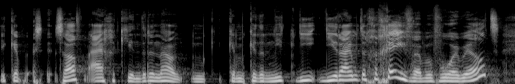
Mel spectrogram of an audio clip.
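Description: Lively in her intonation, a woman speaks at a moderate pace on a very clean recording with a silent background. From Curaçao. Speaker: coach and care worker. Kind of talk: casual interview. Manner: halting.

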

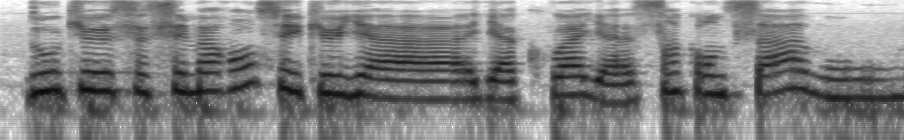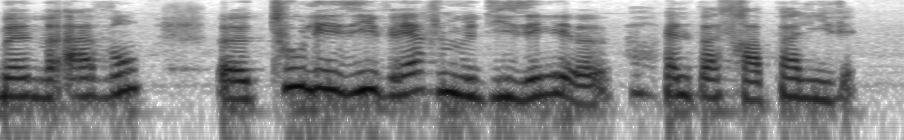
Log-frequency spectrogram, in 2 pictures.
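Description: A woman's fairly high, somewhat breathy voice at a fairly slow pace with ordinary pitch variation. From France, Indre-et-Loire. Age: 20s. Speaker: rabbit owner. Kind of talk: interview.

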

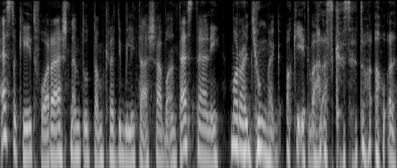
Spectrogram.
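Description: A somewhat breathy woman's voice, fairly low-pitched, at a fairly quick pace with hardly any pauses and ordinary pitch variation, in a dry, close sound with no echo. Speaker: podcast co-host. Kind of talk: casual chat. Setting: living room.

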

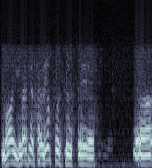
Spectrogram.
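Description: A man speaking at a very slow pace. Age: 40s. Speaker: caller. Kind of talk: phone-in call. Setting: phone call.

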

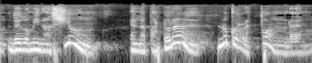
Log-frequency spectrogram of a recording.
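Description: Very slowly, a man speaks in a dark, mellow tone with very wide pitch swings. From Uruguay, Montevideo. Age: 70s. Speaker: Jesuit priest and Bible scholar giving a lecture. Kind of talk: conference lecture.

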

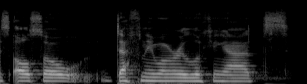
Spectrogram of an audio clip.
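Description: A woman speaks here. Her pitch sits very deep and low. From Netherlands. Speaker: podcast co-host, intern. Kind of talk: casual discussion.

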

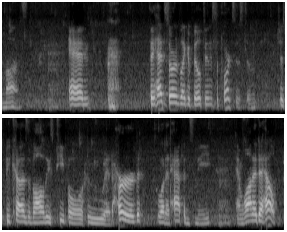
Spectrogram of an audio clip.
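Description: A man with an American accent speaks at a moderate pace, showing ordinary pitch variation over noticeable background noise. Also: long, frequent pauses, big swings in loudness. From Minnesota. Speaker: meningitis survivor. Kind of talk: casual interview.

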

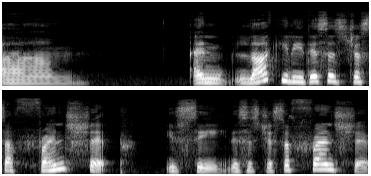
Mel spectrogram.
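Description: A woman at a medium pitch speaks with lively intonation at a fairly slow pace. Her recording is very clean, with a silent background. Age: 40s. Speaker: podcast host. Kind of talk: personal monologue. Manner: halting.

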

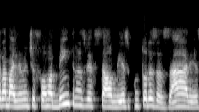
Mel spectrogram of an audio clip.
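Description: In a plain, everyday voice, a woman speaks at a moderate pace and a fairly high pitch with fairly even intonation over a quiet background. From Espírito Santo, Brazil. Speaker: children's theatre artist. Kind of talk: casual chat.

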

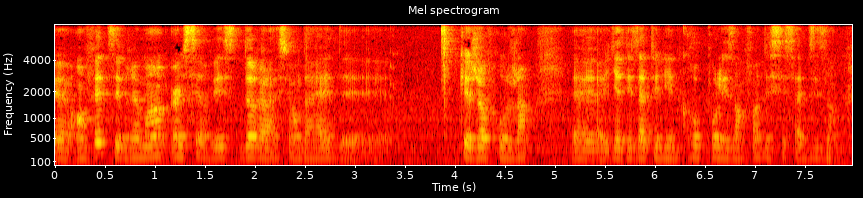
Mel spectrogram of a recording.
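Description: The speaker has a Quebec accent and a moderate pace. Room echo is audible, along with noticeable background noise. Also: woman. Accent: Québécois French. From Montreal, Quebec (Anjou). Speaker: podcast co-host, criminologist. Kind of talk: casual chat.

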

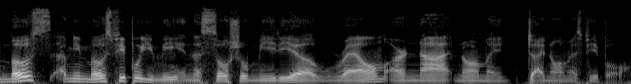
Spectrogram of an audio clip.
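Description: A man talks at a fairly slow pace with hardly any pauses, in a plain, everyday voice of fairly low pitch and ordinary pitch variation. The recording is very clean, with a silent background. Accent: American. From US South, Jacksonville, Florida. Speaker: professional ultimate frisbee player. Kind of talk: casual interview chat.

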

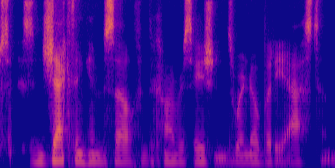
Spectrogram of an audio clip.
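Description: There's a man with a normal speaking voice at medium pitch, recorded dry and close with no echo. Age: 40s. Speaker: bitcoin entrepreneur. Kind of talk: casual chat.

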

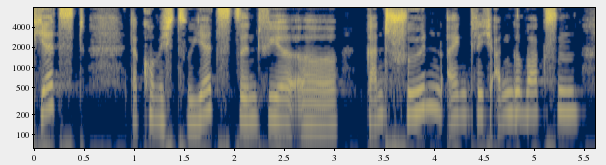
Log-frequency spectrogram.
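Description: A woman speaks at a fairly slow pace in an ordinary speaking voice, with ordinary pitch variation. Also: dry, close sound with no echo. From East Berlin, Germany. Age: 50s. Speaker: co-founder and director of a feminist project. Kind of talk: interview conversation. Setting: on location at the project.

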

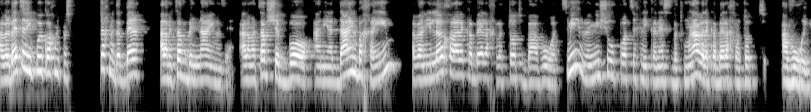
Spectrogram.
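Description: In a plain, everyday voice, a woman speaks at a moderate pace and medium pitch with lively intonation against a quiet background. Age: 30s. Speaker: family law attorney. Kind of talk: webinar lecture. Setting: online webinar.

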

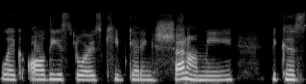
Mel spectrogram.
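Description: With an American accent, a woman speaks in a fairly high, somewhat breathy voice whose intonation stays monotone and flat. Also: dry, close sound with no echo. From United States. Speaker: podcast guest, Bible college graduate. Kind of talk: personal testimony in interview.

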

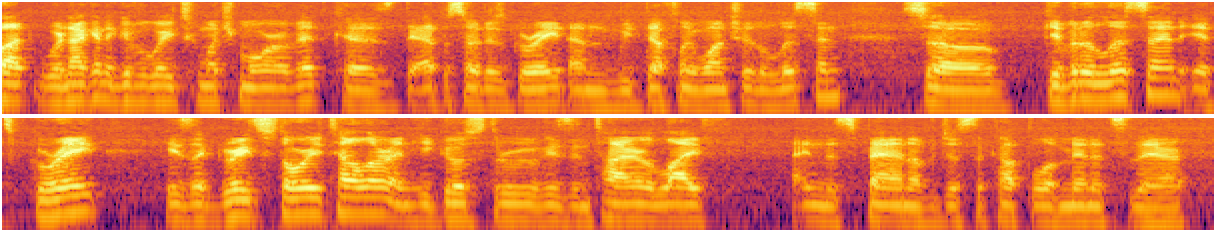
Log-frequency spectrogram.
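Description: Through noticeable background noise, a man talks at a very fast pace in a medium pitch with ordinary pitch variation. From Middle East, Somali background. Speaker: podcast co-host. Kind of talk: casual chat.

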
